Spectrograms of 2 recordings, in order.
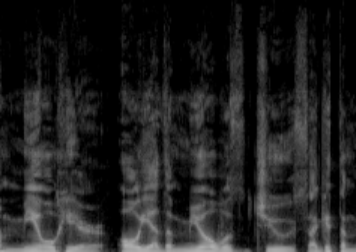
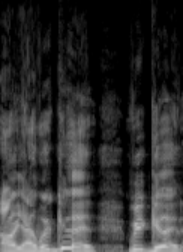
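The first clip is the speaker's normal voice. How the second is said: loud, higher gleeful we good; excited; 7 semitones higher, 5 dB louder than usual. Retold or imitated. Friend reacting to the giant funnel cake, excited and loud. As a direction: celebrate it, pumped.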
